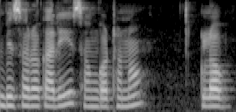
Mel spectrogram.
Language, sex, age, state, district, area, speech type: Odia, female, 18-30, Odisha, Bargarh, urban, spontaneous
